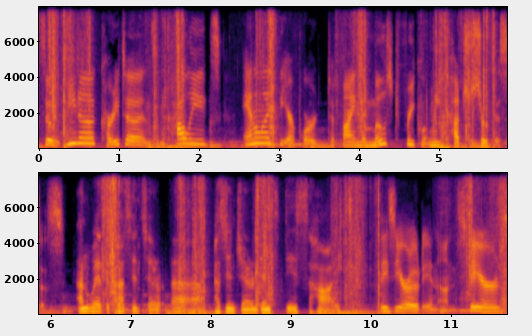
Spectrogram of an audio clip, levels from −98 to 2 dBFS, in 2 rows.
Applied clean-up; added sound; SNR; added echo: none; Tearing; 11 dB; none.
